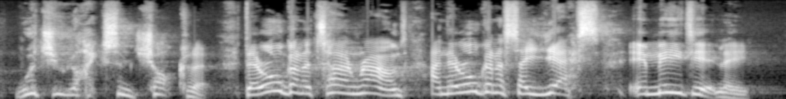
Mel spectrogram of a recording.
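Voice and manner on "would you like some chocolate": soft, barely voiced whisper. Showing how a question to the kids sounds: whispering. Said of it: "I walk into a room and I whisper".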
